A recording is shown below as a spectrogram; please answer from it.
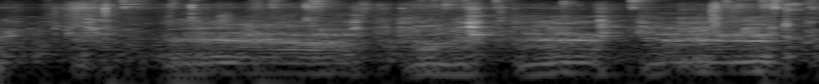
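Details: Siberian Huskies playing, five dogs together: low, rumbling play growls in short repeated bursts, with occasional higher whining and scuffling sounds throughout.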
